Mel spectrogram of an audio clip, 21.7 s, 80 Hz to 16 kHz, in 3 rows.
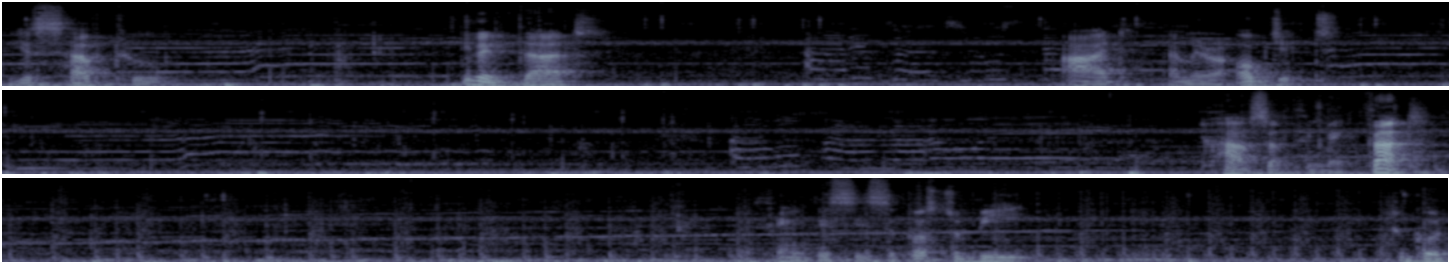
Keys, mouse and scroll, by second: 1.6 ctrl+KP_Add, 1.9 x, 2.6 Tab, 3.2-7.8 drag, 9.1 ctrl+s, 10.0 ctrl+s, 11.1 `, 12.5 ctrl+s, 15.5 click, 15.9 ctrl+s, 16.8 ctrl+s, 17.2-17.8 scroll down 3, 18.5 Tab, 18.9 click, 20.5-21.7 drag.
